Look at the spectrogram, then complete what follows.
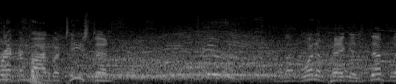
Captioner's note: crowd booing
